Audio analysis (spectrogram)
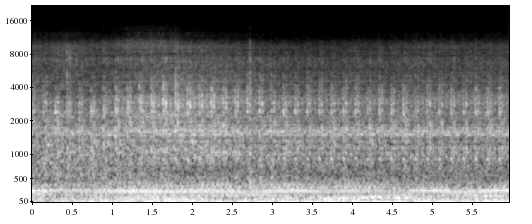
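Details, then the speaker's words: Six-speed automatic vehicle at auction with clean oil and full coolant, just fired up; quick light fairly steady knock about three times a second at idle; rod knock. "fired up hello flag oh oh dear she's a rod knocker she's a bit Taffy"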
